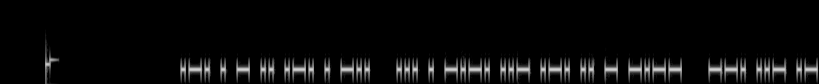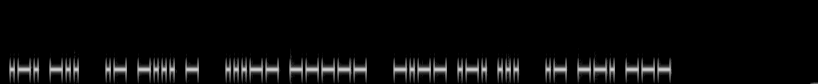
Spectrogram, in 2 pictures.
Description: Morse code, heard as a keyed tone, about 30 wpm, 700 Hz. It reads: RETIRED SECURITY GUARD ABT 30 YRS AGO
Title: K1USN SST QSO Practice 30wpm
